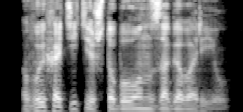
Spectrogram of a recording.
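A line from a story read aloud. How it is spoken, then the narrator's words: Calm voice. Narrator (Russian): спокойным голосом спросил Виктор у Харриса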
